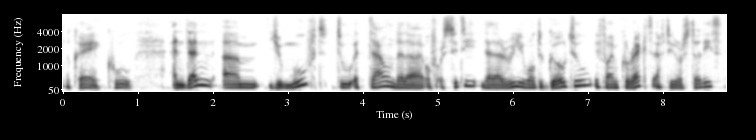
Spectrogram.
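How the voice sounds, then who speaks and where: European man hosting a podcast, halting speech. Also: mid-range voice, animated, darkish tone. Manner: halting, restarts and hesitant phrasing. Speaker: podcast host. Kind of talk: casual interview chat.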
